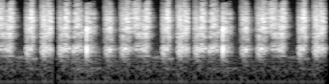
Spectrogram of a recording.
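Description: White marker pen writing on a black board: a quick run of short, scratchy strokes, several a second, as letters are drawn.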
